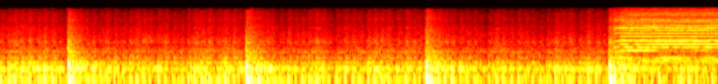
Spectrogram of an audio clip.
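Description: Festival drum beating a slow pulse, one loud stroke about every two seconds over a low rolling background, while the reed pipes rest. About a second before the end, shrill reed pipes come back in with a drum stroke, starting the next tune.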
